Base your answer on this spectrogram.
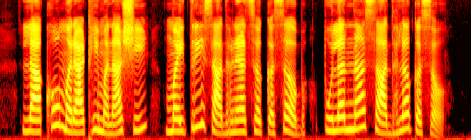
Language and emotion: Marathi, neutral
